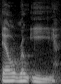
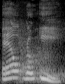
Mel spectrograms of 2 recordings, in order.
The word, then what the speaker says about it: El Roi: Maybe you know somebody named Elroy. Or El Roi.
